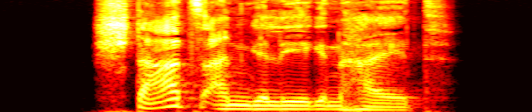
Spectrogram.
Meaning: state affair
- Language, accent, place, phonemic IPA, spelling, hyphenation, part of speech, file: German, Germany, Berlin, /ˈʃtaːt͡sʔanɡəˌleːɡn̩haɪ̯t/, Staatsangelegenheit, Staats‧an‧ge‧le‧gen‧heit, noun, De-Staatsangelegenheit.ogg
